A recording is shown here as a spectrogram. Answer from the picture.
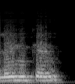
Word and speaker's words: Lincoln: We don't pronounce the L before the final M. This is a rule in English. We say Malcolm, Lincoln, and what have you.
